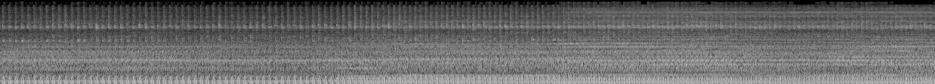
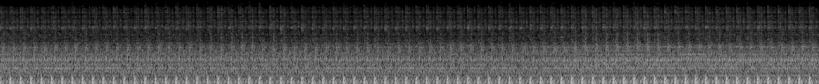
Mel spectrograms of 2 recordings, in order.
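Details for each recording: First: Honda GX240 with a Keihin carb on a hydraulic power unit that sits unused much of the year. Popping about four beats per second with uneven, hunting speed. Lean surge from a clogged pilot circuit suspected. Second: Honda GX240 small engine with Keihin carburetor on a hydraulic power unit (auger, fold-unfold), seldom used, after carb work for lean surge: crisp, even exhaust pulses at steady speed, no surging or hunting; sounds normal, running it out of fuel.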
